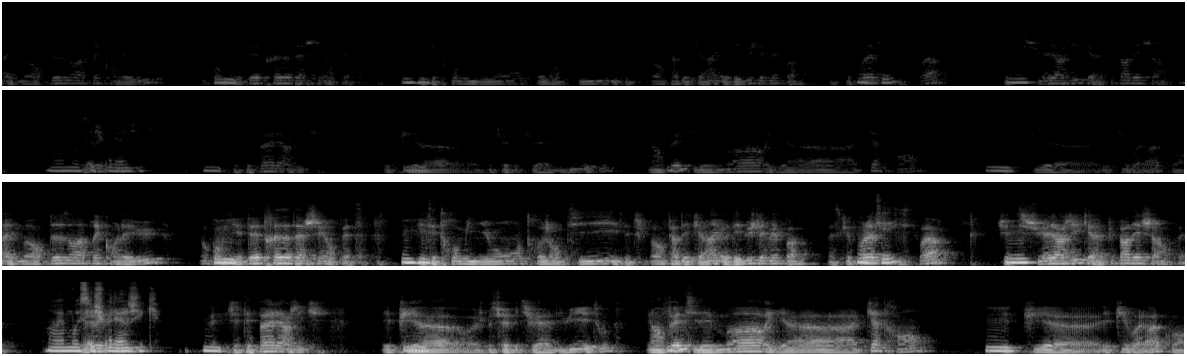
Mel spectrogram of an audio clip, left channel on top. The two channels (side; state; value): left; quieter; 28.1 dB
